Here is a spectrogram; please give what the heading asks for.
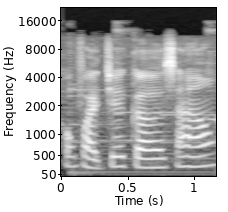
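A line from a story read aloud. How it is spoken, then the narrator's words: Questioning, eyebrow raised. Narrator (Vietnamese): Lãnh Hạ nhướng mày hỏi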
